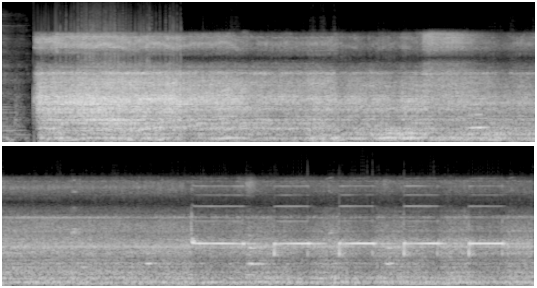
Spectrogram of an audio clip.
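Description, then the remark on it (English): A new bus's engine rumbles steadily, then a loud, evenly spaced series of high reversing beeps starts up over the idling motor near the end as the bus backs up. “Figured we would back the bus up on Fridays as we head in the weekend”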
